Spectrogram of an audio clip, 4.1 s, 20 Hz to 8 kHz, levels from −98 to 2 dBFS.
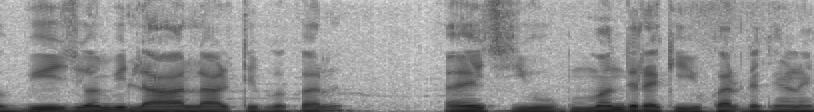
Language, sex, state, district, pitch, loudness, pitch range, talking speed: Garhwali, male, Uttarakhand, Tehri Garhwal, 115 Hz, -14 LUFS, 105-120 Hz, 205 wpm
